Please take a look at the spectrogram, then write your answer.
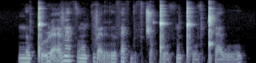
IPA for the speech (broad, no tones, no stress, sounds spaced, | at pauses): ŋ ə w ǃ ṵ ɭ æ̰ v æ̃ θ lˠ ũ kʷ v æ̰ r ɯ θ æ θ ɡʷ ḛ θ t͡ʃ ɔ ǃ u θ ũ ǃʰ u θ ǃʰ æ w u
